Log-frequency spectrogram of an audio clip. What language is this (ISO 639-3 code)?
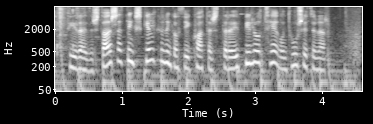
isl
